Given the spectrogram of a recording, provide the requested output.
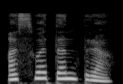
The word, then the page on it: ಅಸ್ವತಂತ್ರ: asvatantra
